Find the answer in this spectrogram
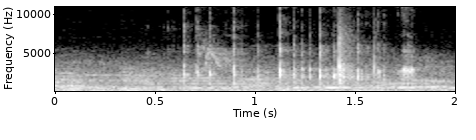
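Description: A small blade scraping the softened surface of a wet yellow slate pencil, a quick run of fine crackly scrapes that thickens in the second half.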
